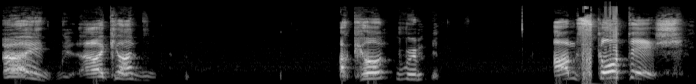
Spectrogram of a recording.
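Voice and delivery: very high, halting mock-Scottish accent; a floundering, hammed-up Scottish caller. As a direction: struggle along in a bad Scottish falsetto. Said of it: "lost the accent I was trying to do".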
